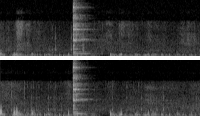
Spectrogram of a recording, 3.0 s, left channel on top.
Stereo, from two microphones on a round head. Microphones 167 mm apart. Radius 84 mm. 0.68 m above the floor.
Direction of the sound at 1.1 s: 5° right (ahead or behind).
